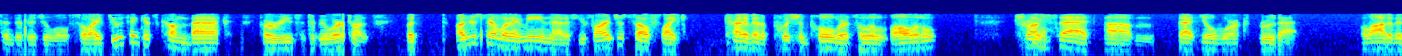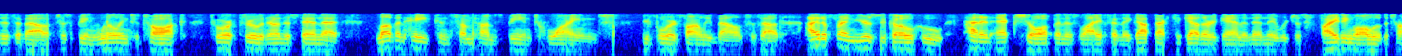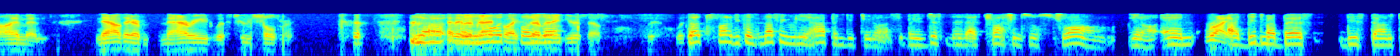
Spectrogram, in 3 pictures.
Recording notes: We will also open the phone lines today about halfway through the 45 minute show.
